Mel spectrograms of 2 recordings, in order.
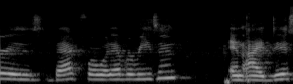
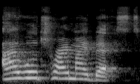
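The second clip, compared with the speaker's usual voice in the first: much louder, slow near-yell. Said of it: "it's like I'm yelling".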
